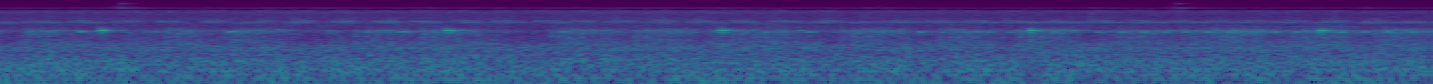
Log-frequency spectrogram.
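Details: Insects in the Ishigaki Island jungle at the Omoto-dake trailhead, Okinawa, Japan, at twilight just after sunset: a steady, shrill, pulsing chorus in two high bands, with a sharp click about every one and a half seconds over soft forest hiss.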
